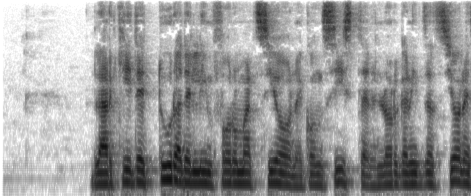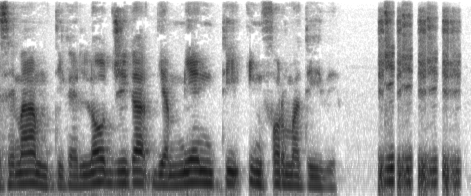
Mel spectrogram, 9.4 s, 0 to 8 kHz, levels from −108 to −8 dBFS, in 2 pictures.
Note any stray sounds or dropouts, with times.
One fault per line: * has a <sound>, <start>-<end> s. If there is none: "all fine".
* has a laugh, 8.5-9.3 s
